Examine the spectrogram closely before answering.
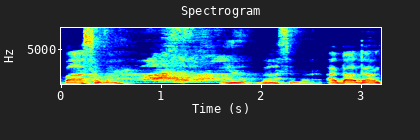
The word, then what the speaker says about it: Vasava: You say, I bow down to the Buddha, Vasava, V-A-S-A-V-A, V-A-S-A-V-A, V-A-S-A-V-A, Vasava. Okay? V-A, yeah. Vasava, yeah, Vasava. Say Vasava. Accent on the first syllable, Vasava.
